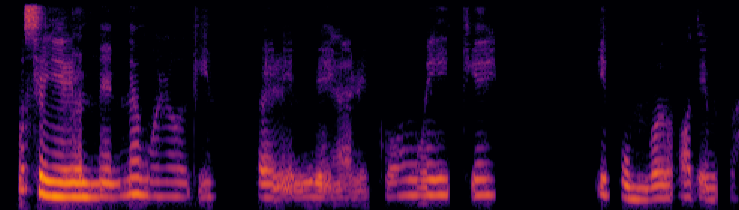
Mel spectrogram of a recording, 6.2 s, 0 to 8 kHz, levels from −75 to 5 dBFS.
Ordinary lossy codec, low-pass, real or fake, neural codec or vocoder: none; 7.2 kHz; fake; codec, 16 kHz in and 24 kHz out, 0.6 kbps, FireRedTTS-2 codec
